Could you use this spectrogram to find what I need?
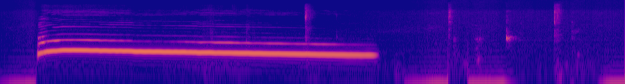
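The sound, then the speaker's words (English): A long, low, keening howl rises from a shot vampire's decaying body. The single mournful tone holds and sags slowly in pitch for about three seconds, then gives way to scattered faint clicks and rustles. “as the body of the vampire that got shot, like, not but half a minute ago, begins to decay, sort of in the background, the group of you just faintly hear this low, keening...”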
